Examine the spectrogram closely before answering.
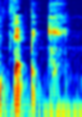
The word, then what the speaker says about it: Tepetl: Entonces los españoles transforman el Tepetl, ¿no? Ujú. Que no lo podían pronunciar bien, entonces le quitan la TL y le ponen una C, un sonido Como K, ¿no?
